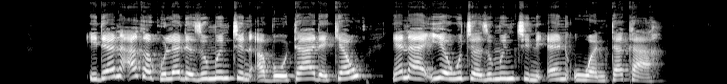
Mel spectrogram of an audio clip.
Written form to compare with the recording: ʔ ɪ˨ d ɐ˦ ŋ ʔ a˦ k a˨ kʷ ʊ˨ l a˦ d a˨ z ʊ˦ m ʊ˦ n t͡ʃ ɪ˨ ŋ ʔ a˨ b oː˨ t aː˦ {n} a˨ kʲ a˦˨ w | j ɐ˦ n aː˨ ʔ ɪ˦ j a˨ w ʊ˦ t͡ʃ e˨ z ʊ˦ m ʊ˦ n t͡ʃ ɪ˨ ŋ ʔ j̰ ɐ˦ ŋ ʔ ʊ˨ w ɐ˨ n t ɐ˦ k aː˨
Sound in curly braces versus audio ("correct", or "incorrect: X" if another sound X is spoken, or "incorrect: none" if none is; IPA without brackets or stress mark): incorrect: d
